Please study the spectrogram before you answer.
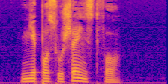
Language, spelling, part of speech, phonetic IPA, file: Polish, nieposłuszeństwo, noun, [ˌɲɛpɔswuˈʃɛ̃j̃stfɔ], Pl-nieposłuszeństwo.ogg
